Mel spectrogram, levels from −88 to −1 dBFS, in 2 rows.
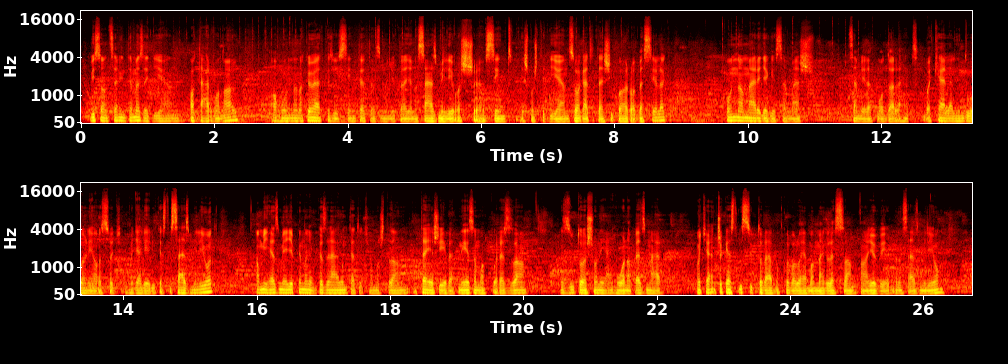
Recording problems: murmuring crowd; noticeable; throughout; 10 dB below the speech

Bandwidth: 17.5 kHz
